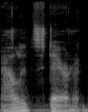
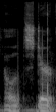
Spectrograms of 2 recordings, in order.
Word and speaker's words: Alasdair: So, Poor Things by Alasdair Gray. I think it's Alasdair Gray. Temptation to just say Alasdair, but it's actually spelled with a D in there.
